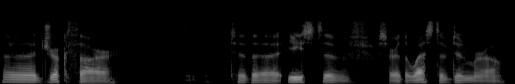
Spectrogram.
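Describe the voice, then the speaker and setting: A man's voice: deep voice, fairly even intonation, measured pace, darkish tone, clear, resonant tone, no echo, lo-fi sound. A man with a Toronto Canadian accent, chatting in a laid-back way as he streams a game and answers his chat. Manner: laid-back, chatty, trails off mid-sentence. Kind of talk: casual chat while gaming, reading chat.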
